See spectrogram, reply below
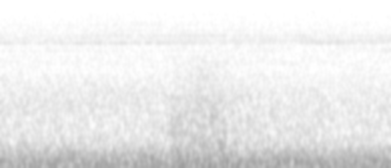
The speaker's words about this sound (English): No, that was the plane, like, going onto the runway or something.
